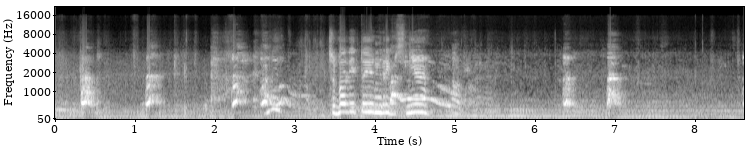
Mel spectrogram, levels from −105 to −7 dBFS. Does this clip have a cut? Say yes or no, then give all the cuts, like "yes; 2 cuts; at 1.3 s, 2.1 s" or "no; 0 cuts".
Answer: no; 0 cuts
